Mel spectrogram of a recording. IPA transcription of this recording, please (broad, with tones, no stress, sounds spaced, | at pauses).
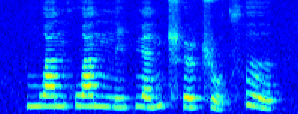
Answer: m w a˦ n x w a˦ n n̪ i˨˦ p ɥ ɛ˨˦ n ʈ͡ʂʰ ɻ̩˨˦ ʈ͡ʂ ṵ˨˩ t͡sʰ ɹ̩˥˨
